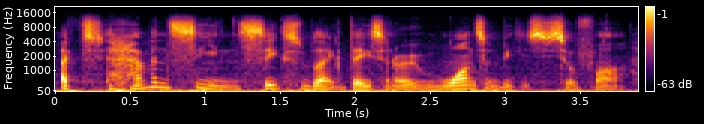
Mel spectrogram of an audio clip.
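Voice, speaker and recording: A man with a Russian accent walks through market charts at his desk, rambling and self-mocking. His voice is gravelly and bright, recorded on a desk mic. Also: medium pitch, normal speed. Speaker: trading analyst. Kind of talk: screen-recorded chart analysis.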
